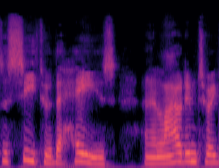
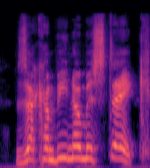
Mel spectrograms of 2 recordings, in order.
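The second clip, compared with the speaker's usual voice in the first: put-on Belgian accent, higher and louder; 8 semitones higher, 6 dB louder than usual. Reading a robot cat's lines in a story aloud: Poirot voice. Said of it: "I want him to sound like Poirot".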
